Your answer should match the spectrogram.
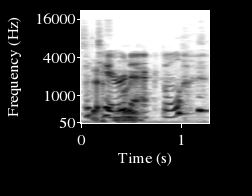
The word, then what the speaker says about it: pterodactyl: Aerodactyl up there is pterodactyl no there's no pee in it it's Aerodactyl there's a silent p invisible oh that's so cool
